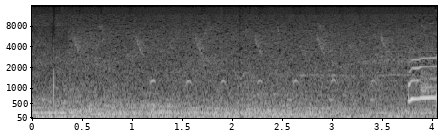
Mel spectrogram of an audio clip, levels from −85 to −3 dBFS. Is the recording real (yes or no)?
yes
